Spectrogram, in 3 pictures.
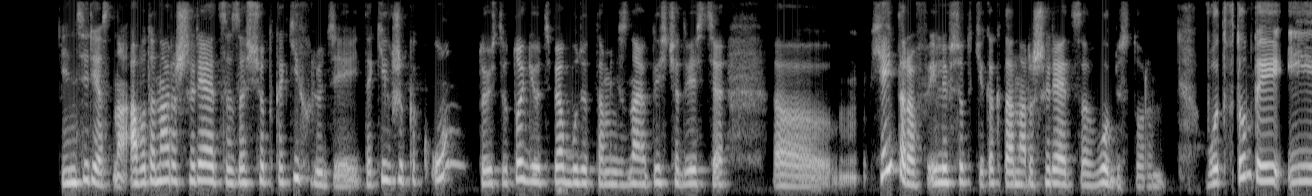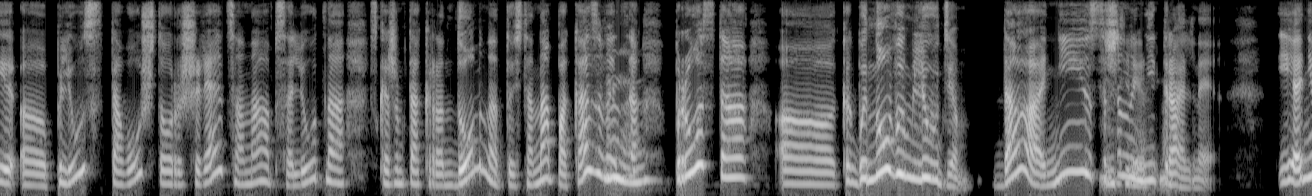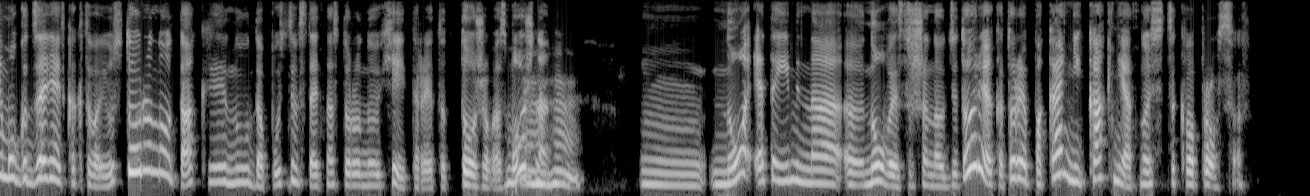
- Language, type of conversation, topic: Russian, podcast, Как вы реагируете на критику в социальных сетях?
- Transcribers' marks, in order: other background noise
